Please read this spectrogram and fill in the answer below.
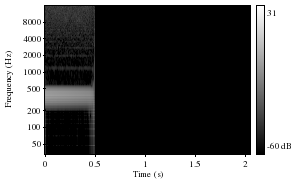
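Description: Near silence: the faint last tail of a single kalimba note, G4, dies away in the first half second, then dead digital silence.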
